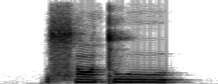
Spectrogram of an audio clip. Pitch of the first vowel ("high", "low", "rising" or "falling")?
low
